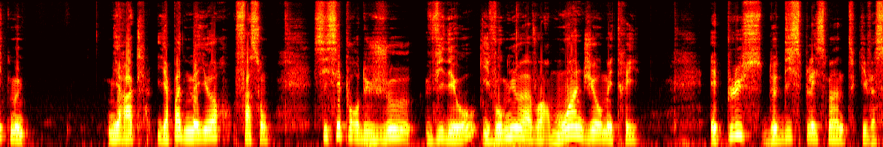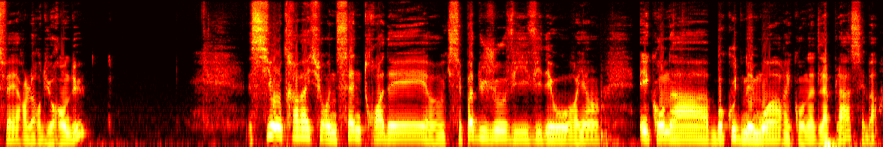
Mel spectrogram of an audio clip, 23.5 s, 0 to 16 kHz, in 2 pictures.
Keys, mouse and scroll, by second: 20.6 click, 23.0-23.5 drag.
